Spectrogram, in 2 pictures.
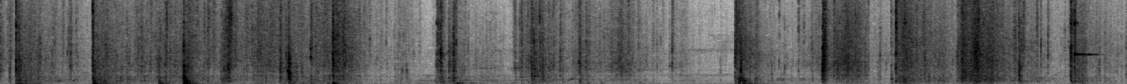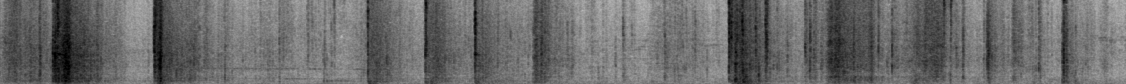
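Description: Dry leaves and twigs crackling and snapping in quick, irregular bursts as forest saplings and branches are grasped and pulled, with a few quieter spells in between.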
